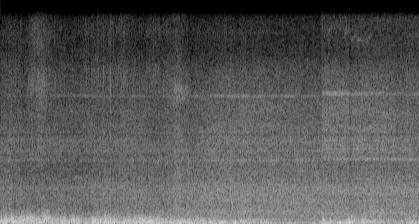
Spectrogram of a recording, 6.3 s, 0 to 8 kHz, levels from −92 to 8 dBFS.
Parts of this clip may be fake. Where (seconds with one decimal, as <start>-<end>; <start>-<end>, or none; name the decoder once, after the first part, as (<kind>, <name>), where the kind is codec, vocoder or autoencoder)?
none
